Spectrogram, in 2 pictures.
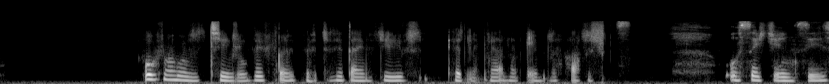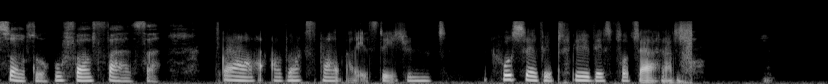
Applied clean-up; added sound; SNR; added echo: neural diffusion model UNIVERSE++.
